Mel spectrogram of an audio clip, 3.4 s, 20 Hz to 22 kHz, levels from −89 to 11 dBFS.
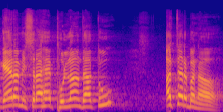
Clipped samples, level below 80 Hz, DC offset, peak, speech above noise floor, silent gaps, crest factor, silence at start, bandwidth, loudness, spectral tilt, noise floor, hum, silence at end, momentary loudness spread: under 0.1%; -56 dBFS; under 0.1%; 0 dBFS; 34 dB; none; 14 dB; 0 s; 16 kHz; -13 LUFS; -2.5 dB/octave; -46 dBFS; none; 0.05 s; 11 LU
